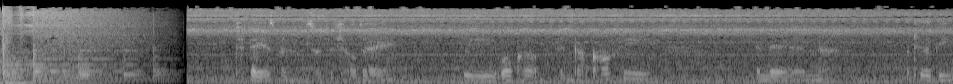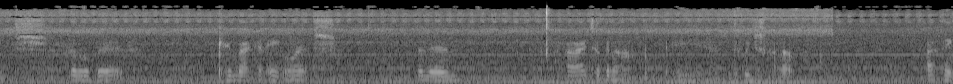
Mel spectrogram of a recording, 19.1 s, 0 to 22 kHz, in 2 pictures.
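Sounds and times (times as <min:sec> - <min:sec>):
insects chirring: 0:01.9 - 0:19.0.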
